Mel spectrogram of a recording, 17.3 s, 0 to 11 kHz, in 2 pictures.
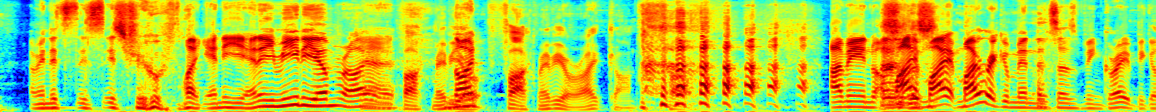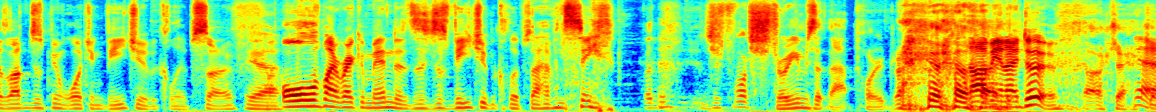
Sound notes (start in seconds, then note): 4.8 laughing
